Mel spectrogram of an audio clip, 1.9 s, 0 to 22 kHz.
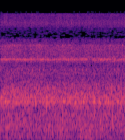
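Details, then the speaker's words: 2007 Ford Explorer XLT, 4.6L 3-valve V8, about 110k miles, running at idle, heard from the passenger side: a thin, steady high-pitched whine, abnormal for this car, that rose with rpm. The lower grooved idler pulley was seen wobbling and its bearing was worn. "I'm not sure if it's coming through on the audio, but here standing next to this definite whine that's not normal for this car."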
